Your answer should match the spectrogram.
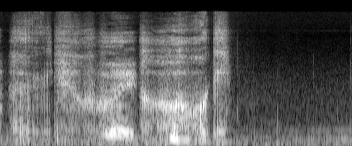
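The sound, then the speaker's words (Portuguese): A voice imitates strange, distressed crying: breathy sobs, wavering moans and sharp gasps in a couple of bursts, fairly loud, then trailing off into quiet. “mas não era um choro comum do tipo buá ou shh, era um choro esquisito, uma mistura de soluços, gemidos e falta de ar.”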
